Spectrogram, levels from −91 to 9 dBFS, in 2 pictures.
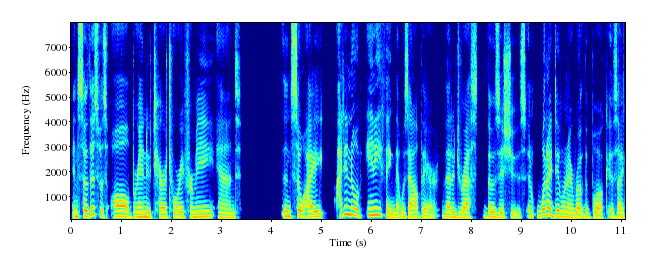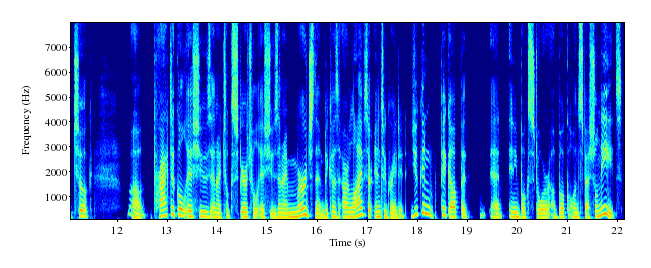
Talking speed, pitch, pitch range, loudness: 185 wpm, 190 Hz, 180-220 Hz, -24 LUFS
